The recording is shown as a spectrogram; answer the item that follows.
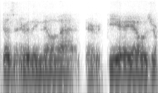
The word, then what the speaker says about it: DAOs: For anybody that doesn't really know that, their DAOs are pronounced DAOs.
